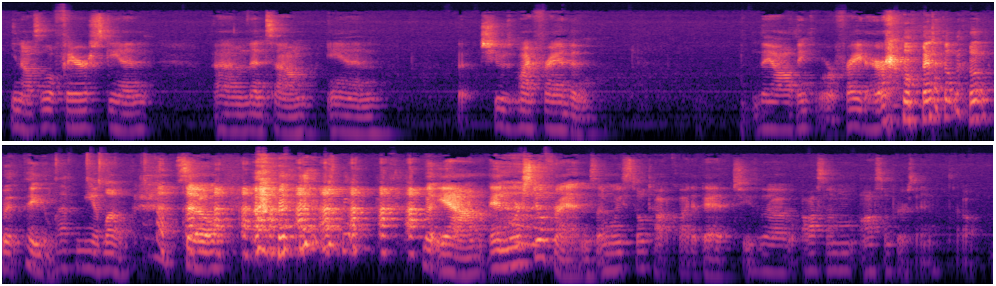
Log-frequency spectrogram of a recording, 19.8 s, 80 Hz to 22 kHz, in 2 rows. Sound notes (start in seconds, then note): 11.4 laughter; 11.4 laughs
